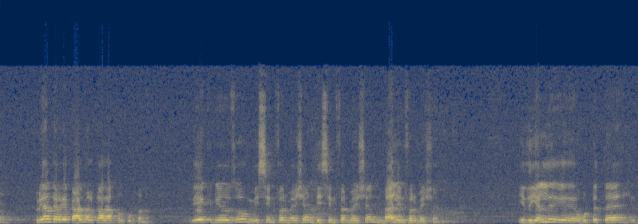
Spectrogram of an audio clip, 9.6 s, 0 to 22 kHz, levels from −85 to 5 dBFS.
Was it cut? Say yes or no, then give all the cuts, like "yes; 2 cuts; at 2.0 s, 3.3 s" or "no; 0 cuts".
yes; 1 cut; at 2.9 s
